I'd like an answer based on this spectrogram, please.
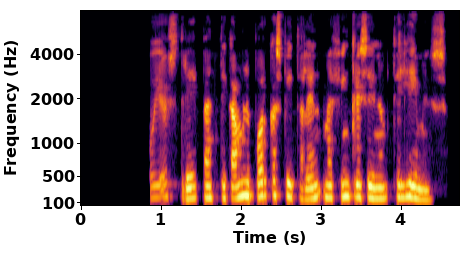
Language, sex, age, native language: Icelandic, female, 40-49, Icelandic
